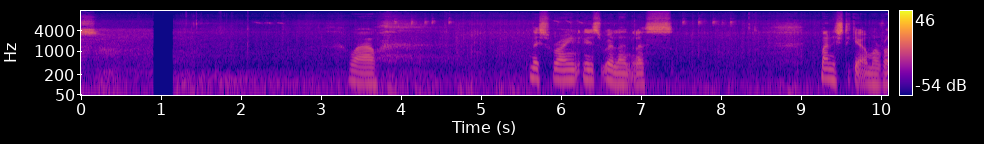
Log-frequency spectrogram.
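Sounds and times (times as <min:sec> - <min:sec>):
rain pattering on fabric tent: 0:01.2 - 0:10.0.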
